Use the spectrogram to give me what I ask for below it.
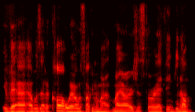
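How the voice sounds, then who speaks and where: A man's voice: medium pitch, fast. A man from Colombia, a guest on a video call, telling his story in a reflective, casual way with many fillers and restarts.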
